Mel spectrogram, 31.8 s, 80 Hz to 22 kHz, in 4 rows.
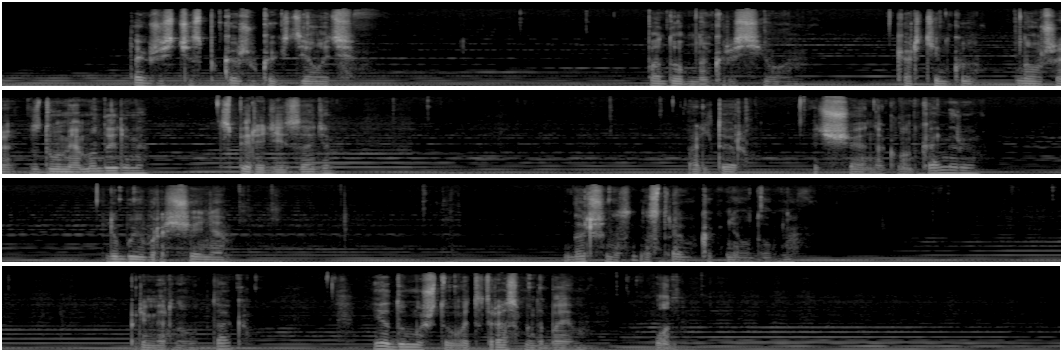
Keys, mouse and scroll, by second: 0.1-0.5 scroll up 2, 0.5-1.6 middle drag, 1.7 scroll up 3, 2.2-3.9 middle drag, 4.0 scroll up 2, 4.3-5.0 middle drag, 5.1 scroll down 2, 5.7-7.0 middle drag, 5.7-6.9 scroll down 1, 7.5 scroll up 1, 7.6-8.1 middle drag, 8.6-10.3 middle drag, 10.4 scroll down 2, 10.9 middle drag, 11.8 alt+r, 12.5-12.8 middle drag, 13.1-13.4 scroll down 1, 13.5-13.9 middle drag, 14.7 r, 14.7 x, 16.9 click, 17.7 KP_0, 19.1 g, 19.2 x, 20.4 click, 20.7 g, 23.9 click, 24.2 g, 24.2 z, 25.7 click, 26.8-27.2 middle drag, 27.3 scroll down 2, 27.8 click, 28.1-28.4 scroll down 2, 28.4 middle drag, 29.0 shift+middle drag, 29.3 Tab, 29.5 right click, 29.7 right click, 29.9 scroll down 1, 29.9 middle click, 30.2 click, 30.3 click, 30.5 middle click, 30.8 KP_1, 30.9 KP_3, 31.1 g, 31.2 z, 31.7 right click.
